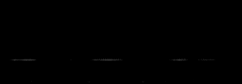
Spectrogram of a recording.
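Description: Near silence, with only a faint, thin high tone that comes and goes.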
